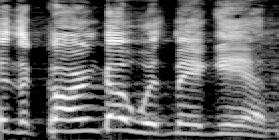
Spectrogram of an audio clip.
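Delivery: high, loud preacher's climax, voice ringing; preaching at full force. Acted. Preacher urging congregation to hold on to God, shouting. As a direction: lift the room, shouting faith over the storm.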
